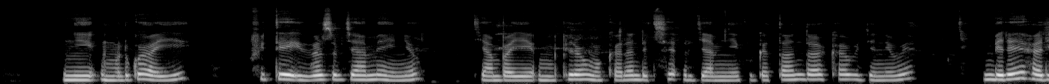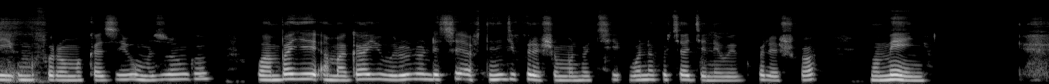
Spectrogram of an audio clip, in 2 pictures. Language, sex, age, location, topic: Kinyarwanda, female, 18-24, Kigali, health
